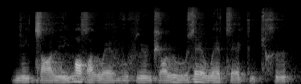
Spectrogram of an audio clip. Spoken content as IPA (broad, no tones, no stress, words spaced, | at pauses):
ɡẽjd͡zɑːl ẽɲezˤɛlwɛː vuflʲɔ̃ d͡ʒɔ luːzɛː wɛt͡sɛːkʲuːc xə̃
